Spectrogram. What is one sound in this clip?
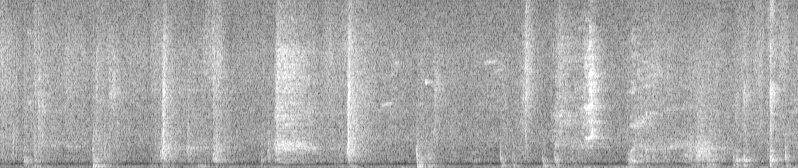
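A man walks with soft footsteps.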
